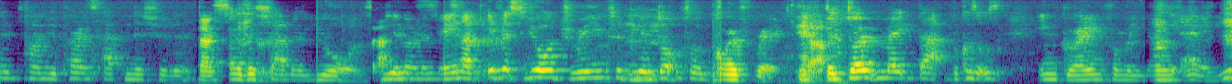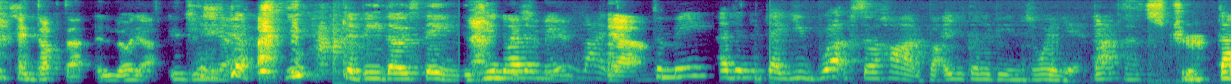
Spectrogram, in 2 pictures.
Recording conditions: poor sound quality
